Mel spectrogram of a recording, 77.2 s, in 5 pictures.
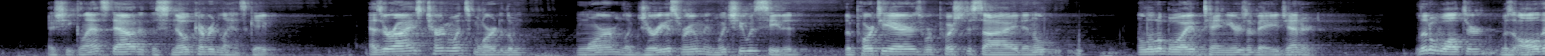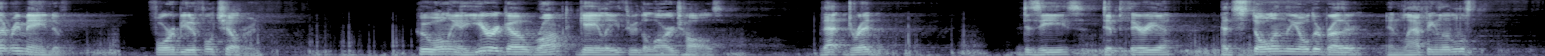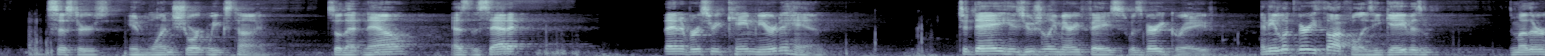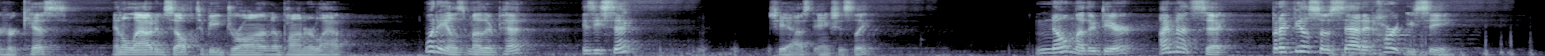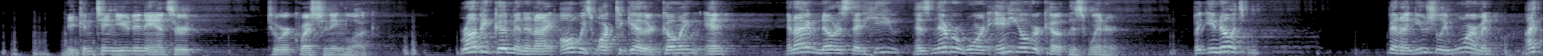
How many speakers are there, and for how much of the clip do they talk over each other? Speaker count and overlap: one, no overlap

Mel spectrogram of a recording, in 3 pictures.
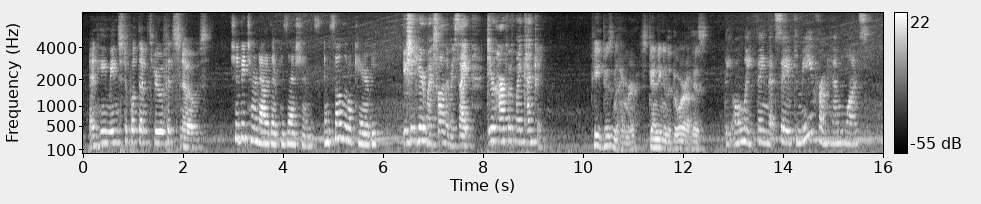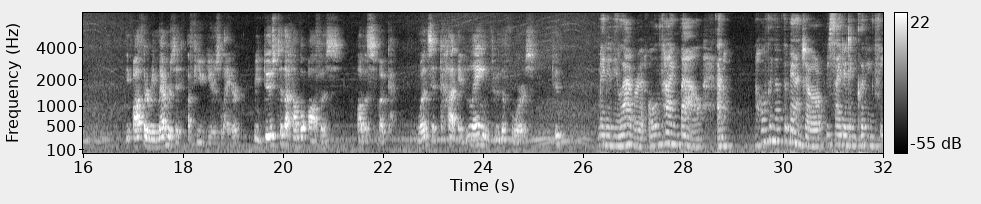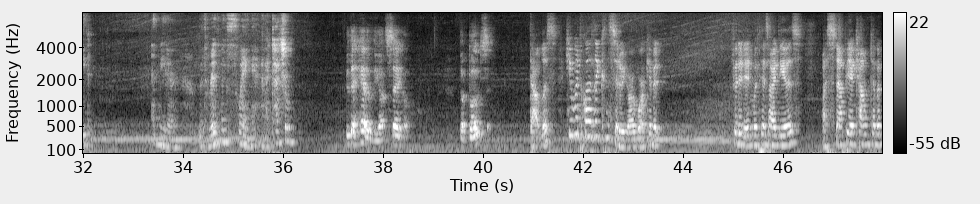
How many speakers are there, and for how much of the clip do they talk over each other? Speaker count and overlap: six, no overlap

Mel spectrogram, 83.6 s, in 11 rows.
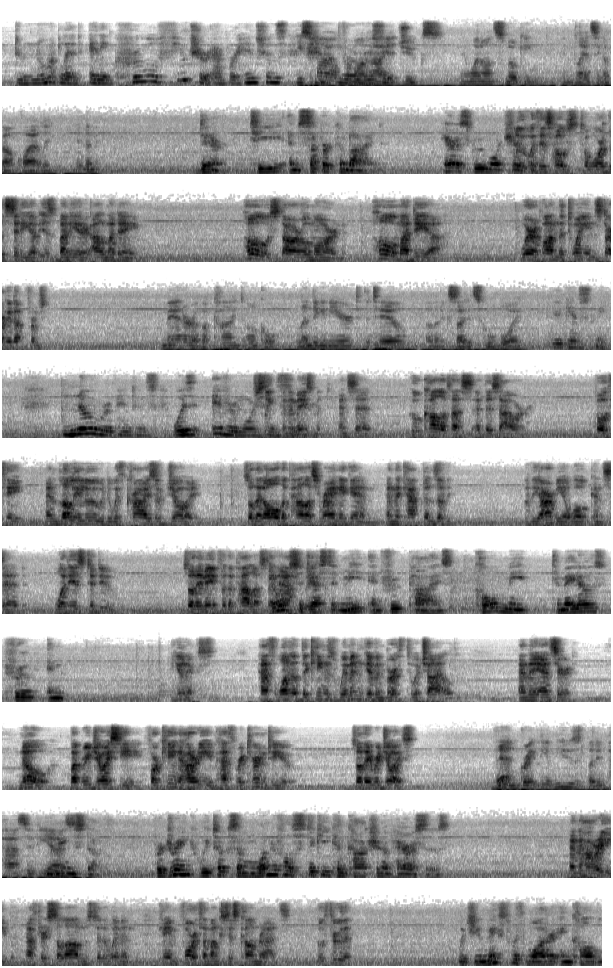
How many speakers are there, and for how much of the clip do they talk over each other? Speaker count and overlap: four, about 5%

